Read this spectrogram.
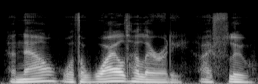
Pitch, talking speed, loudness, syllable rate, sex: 120 Hz, 185 wpm, -15 LUFS, 4.8 syllables/s, male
